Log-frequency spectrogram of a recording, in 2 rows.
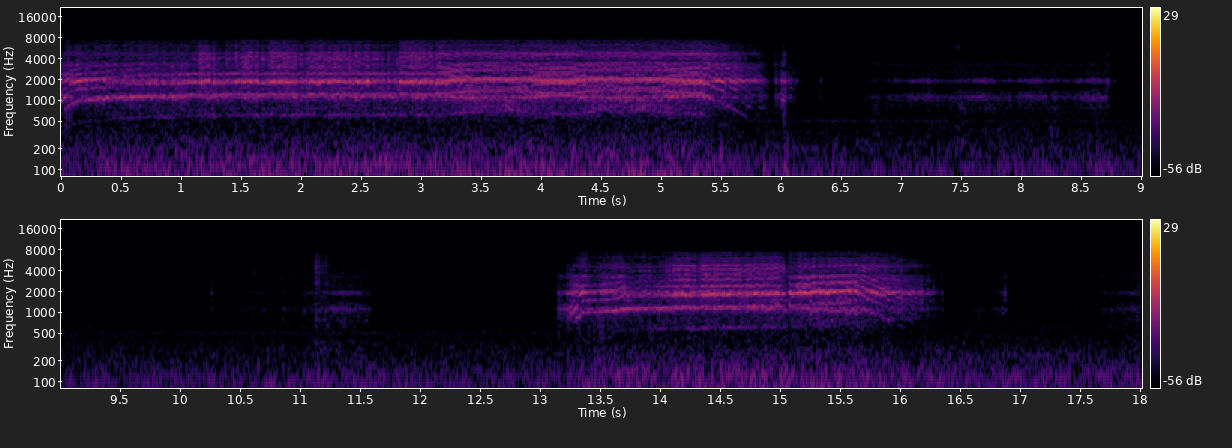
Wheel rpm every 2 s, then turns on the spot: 70, 160, 160, 50, 10, 0, 20, 120, 0.
8-10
